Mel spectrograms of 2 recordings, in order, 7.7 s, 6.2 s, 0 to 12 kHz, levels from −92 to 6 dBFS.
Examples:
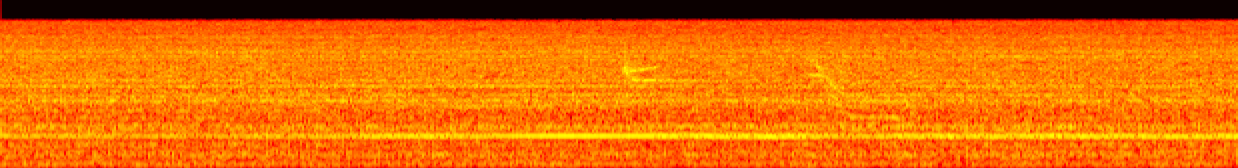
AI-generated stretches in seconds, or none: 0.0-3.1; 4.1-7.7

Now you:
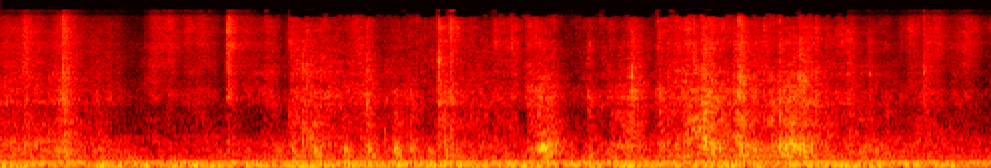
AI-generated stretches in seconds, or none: 0.0-1.6; 5.3-6.2

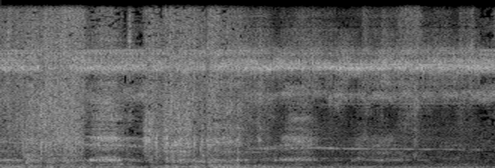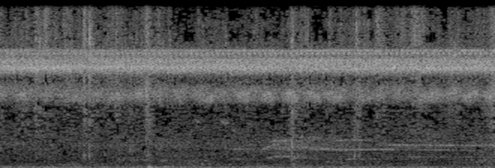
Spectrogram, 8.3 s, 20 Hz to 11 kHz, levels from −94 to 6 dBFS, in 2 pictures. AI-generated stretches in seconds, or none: 1.9-4.0

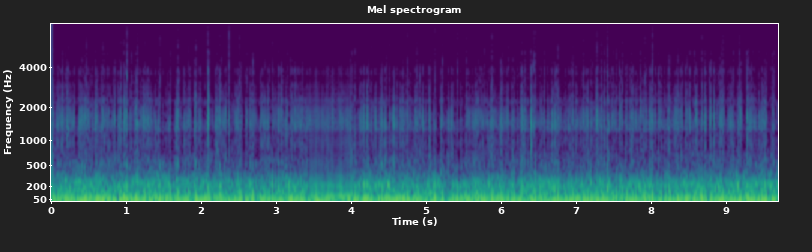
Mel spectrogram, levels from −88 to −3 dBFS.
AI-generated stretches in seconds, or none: 3.4-4.0

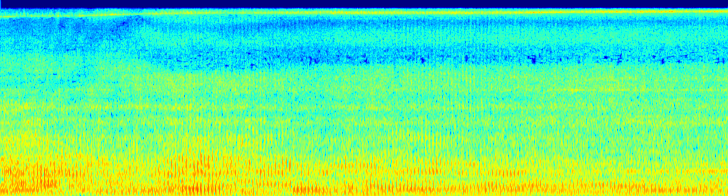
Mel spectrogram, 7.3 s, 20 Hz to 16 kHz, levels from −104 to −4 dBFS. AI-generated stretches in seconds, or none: 2.7-5.2

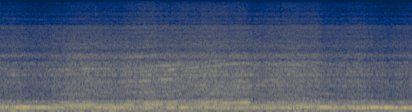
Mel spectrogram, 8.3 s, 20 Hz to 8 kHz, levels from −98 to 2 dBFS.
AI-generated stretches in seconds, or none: none

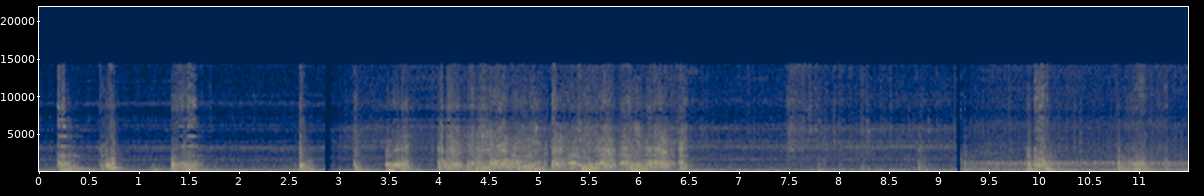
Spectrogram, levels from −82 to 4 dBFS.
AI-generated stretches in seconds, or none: 3.4-4.5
